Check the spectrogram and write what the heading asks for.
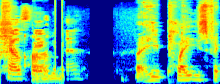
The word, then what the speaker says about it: Kelce: Travis Kelce? It's Kelsey.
